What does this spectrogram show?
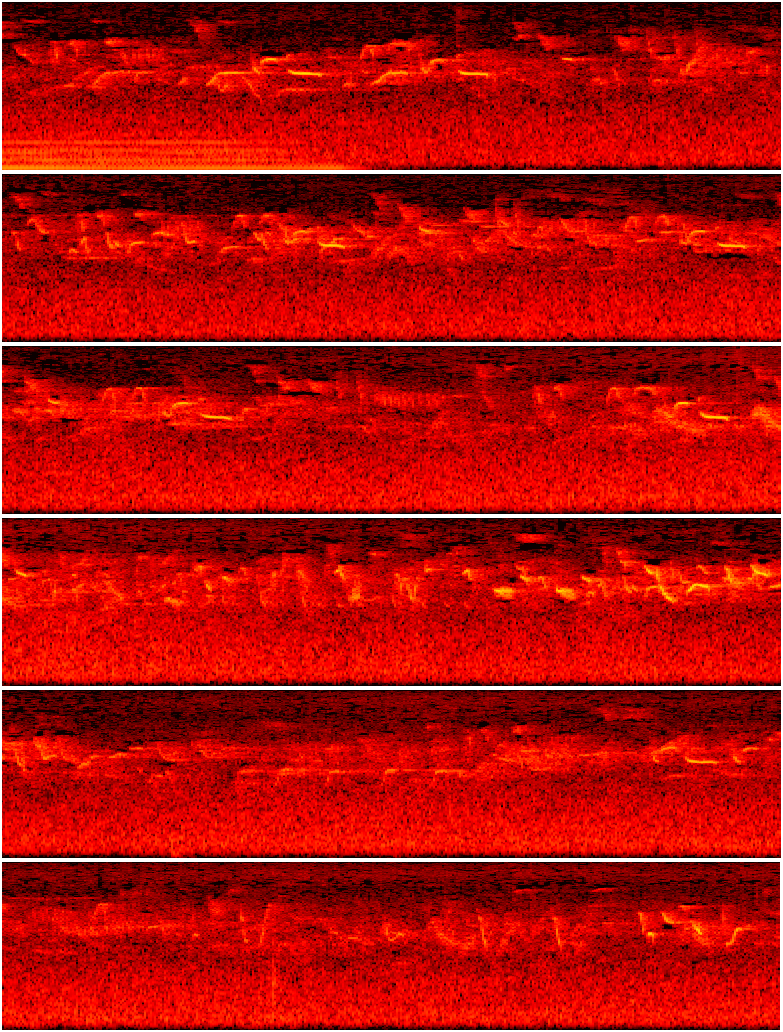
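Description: A chorus of small birds chirping continuously over a steady background hiss, busiest in the middle. A music track ends about two seconds in.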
